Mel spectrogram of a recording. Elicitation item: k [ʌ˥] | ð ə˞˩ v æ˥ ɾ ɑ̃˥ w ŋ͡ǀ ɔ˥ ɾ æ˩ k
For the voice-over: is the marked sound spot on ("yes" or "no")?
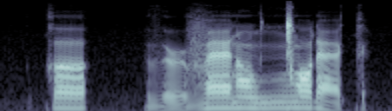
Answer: yes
